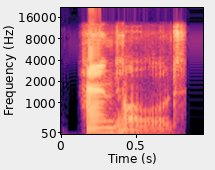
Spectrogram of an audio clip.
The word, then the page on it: handhold: British English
